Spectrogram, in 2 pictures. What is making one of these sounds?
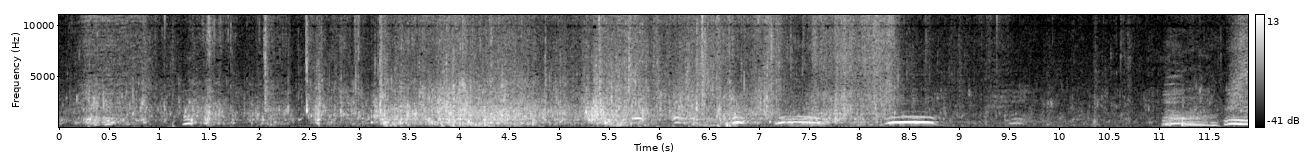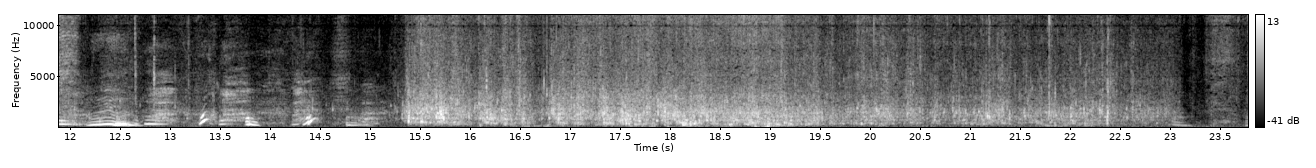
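Water splashes as people wade through a shallow stream.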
